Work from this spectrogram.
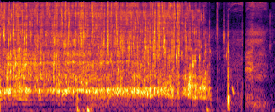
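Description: Water poured steadily into a camping cook pot outdoors, a continuous splashing trickle for a few seconds that ends abruptly, followed by a couple of faint clinks.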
